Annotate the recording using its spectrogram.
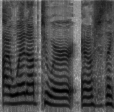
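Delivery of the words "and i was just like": ordinary talk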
